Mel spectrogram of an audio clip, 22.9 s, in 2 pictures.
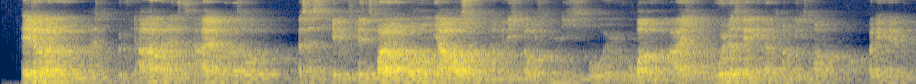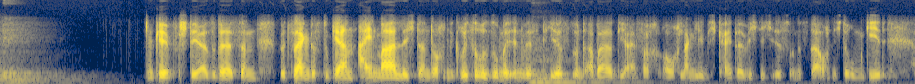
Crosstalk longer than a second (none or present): none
